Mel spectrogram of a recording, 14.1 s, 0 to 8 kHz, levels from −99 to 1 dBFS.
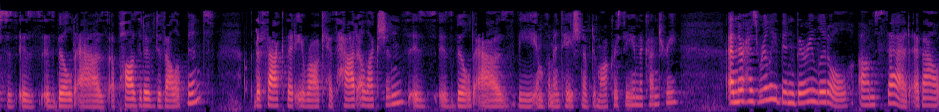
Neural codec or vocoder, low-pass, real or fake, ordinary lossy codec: none; 7.2 kHz; real; MP3, 24 kbps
